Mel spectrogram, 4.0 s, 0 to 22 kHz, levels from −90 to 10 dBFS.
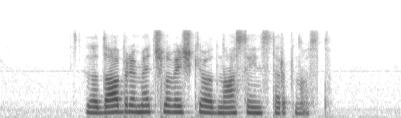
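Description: No technical faults can be heard in this speech, which carries the character of an AMR wideband (HD Voice) codec.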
